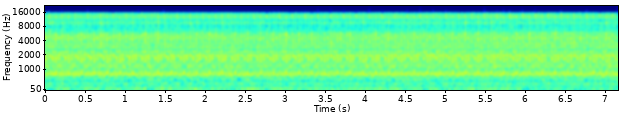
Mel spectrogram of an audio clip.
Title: عندي صوت تكتكة و ارتفاع وخشونة في صوت محرك السيارة - الجواب تحت الفيديو في الوصف / FORD FIESTA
